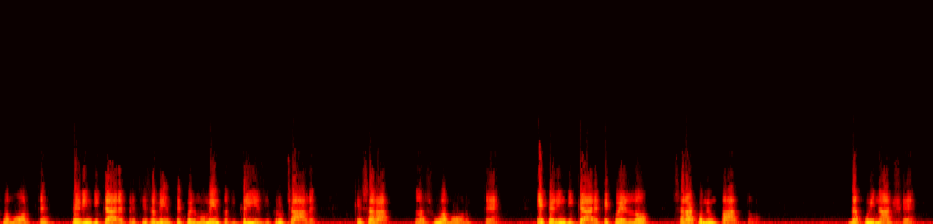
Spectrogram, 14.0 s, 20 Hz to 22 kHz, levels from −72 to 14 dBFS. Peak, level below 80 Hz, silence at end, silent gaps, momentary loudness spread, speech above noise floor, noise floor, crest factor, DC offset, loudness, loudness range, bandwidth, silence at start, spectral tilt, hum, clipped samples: -6 dBFS; -46 dBFS; 0.05 s; none; 12 LU; 23 dB; -46 dBFS; 18 dB; under 0.1%; -23 LUFS; 4 LU; 7.6 kHz; 0 s; -8 dB/octave; none; under 0.1%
